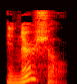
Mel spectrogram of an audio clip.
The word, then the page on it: inertial: British English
